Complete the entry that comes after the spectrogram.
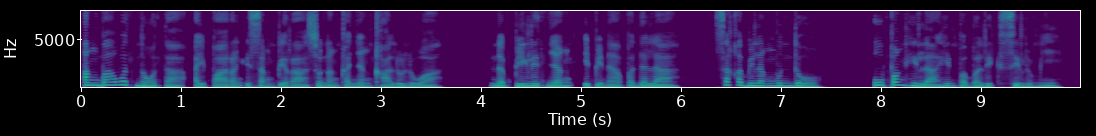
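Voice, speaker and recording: A woman narrating a scripted audio drama in a steady, dramatic storytelling manner. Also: low-pitched, no room sound, studio quality.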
